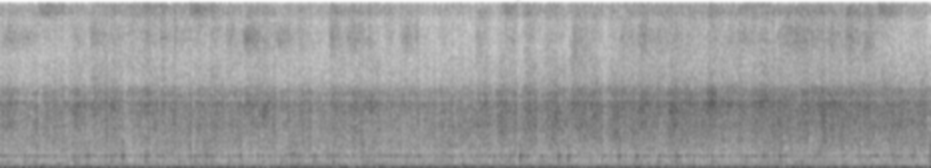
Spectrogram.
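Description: Indian Railways passenger coach running along the line, heard from inside the carriage: a steady low rumble of wheels on rails with constant rattling clatter.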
